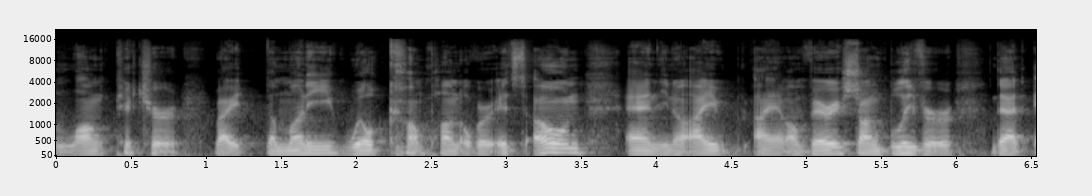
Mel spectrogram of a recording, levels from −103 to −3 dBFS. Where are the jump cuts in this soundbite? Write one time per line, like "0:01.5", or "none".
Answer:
none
